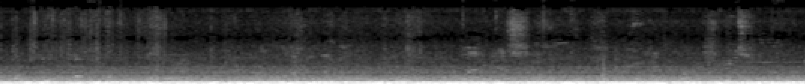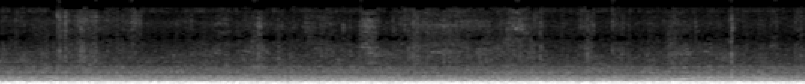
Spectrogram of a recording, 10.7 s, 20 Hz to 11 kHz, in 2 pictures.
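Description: Steady low cabin rumble of a Boeing 737-800 airliner in flight, engines and airflow heard from inside the cabin at a window seat.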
